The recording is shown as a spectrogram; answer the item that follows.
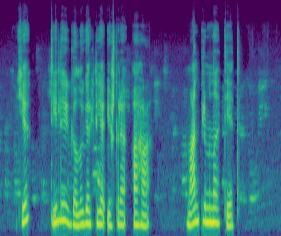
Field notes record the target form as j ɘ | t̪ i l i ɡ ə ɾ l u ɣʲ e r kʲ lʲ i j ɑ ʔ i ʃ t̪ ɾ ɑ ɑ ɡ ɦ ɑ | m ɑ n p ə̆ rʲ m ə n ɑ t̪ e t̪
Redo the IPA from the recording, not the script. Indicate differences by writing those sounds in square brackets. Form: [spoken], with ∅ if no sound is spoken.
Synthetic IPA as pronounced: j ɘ | t̪ i l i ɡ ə [∅] l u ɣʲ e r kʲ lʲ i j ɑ ʔ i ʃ t̪ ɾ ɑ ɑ [∅] ɦ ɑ | m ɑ n p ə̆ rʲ m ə n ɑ t̪ e t̪

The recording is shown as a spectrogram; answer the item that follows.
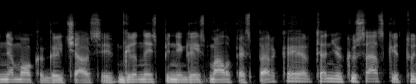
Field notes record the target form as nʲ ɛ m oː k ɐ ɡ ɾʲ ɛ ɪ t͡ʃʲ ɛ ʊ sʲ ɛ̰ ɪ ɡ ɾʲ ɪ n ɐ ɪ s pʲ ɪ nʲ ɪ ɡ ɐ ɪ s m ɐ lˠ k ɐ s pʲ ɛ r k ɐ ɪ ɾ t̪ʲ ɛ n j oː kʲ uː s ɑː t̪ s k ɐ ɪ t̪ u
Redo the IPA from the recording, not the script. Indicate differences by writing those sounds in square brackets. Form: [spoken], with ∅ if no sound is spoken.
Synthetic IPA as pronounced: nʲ ɛ m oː k ɐ ɡ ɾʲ ɛ ɪ t͡ʃʲ ɛ ʊ sʲ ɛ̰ ɪ ɡ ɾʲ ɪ n ɐ ɪ s pʲ ɪ nʲ ɪ ɡ ɐ ɪ s m ɐ lˠ k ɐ s pʲ ɛ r k ɐ ɪ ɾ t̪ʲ ɛ n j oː kʲ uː s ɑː [∅] s k ɐ ɪ t̪ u

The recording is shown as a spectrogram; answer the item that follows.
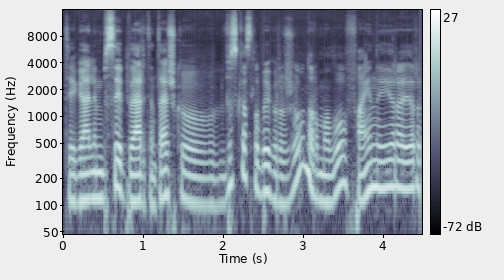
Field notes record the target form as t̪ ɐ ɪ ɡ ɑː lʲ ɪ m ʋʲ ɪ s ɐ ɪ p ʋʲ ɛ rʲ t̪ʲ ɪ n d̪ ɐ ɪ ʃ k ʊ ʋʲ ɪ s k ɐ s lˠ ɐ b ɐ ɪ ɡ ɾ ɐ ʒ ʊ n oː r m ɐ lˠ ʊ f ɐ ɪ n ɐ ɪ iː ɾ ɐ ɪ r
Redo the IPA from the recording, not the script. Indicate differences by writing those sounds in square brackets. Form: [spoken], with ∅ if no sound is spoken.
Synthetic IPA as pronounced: t̪ ɐ ɪ ɡ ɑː lʲ ɪ m ʋʲ ɪ s ɐ ɪ p ʋʲ ɛ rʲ t̪ʲ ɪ n [t̪] ɐ ɪ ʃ k ʊ ʋʲ ɪ s k ɐ s lˠ ɐ b ɐ ɪ ɡ ɾ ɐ ʒ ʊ n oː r m ɐ lˠ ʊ f ɐ ɪ n ɐ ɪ iː ɾ ɐ ɪ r

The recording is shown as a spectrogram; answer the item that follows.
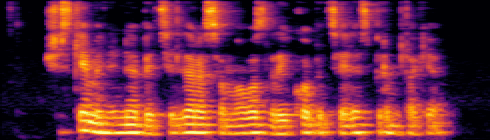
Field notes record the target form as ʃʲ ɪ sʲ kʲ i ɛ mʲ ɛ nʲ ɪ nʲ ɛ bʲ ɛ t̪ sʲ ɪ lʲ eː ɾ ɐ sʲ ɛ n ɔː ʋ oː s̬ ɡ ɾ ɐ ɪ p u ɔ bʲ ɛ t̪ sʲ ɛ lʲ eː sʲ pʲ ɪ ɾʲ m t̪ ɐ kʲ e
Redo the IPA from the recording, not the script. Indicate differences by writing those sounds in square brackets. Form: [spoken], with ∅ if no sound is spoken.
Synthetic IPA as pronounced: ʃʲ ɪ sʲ kʲ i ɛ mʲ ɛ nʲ ɪ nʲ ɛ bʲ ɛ t̪ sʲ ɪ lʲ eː ɾ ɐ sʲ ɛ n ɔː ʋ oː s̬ ɡ ɾ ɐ ɪ [k] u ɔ bʲ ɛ t̪ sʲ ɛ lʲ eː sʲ pʲ ɪ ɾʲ m t̪ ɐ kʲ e

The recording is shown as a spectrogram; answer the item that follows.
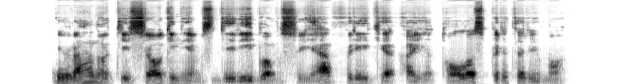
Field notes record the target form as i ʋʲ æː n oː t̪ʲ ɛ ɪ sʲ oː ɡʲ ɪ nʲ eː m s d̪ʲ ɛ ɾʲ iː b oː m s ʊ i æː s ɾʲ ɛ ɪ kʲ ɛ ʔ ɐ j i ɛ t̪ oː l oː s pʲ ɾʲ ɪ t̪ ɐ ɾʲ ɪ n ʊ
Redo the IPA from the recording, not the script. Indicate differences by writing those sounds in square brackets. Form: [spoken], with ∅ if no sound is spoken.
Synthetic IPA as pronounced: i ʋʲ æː n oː t̪ʲ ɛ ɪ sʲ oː ɡʲ ɪ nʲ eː m s d̪ʲ ɛ ɾʲ iː b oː m s ʊ [j] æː [f] ɾʲ ɛ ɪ kʲ ɛ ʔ ɐ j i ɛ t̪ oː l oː s pʲ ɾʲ ɪ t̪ ɐ ɾʲ ɪ [m] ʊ

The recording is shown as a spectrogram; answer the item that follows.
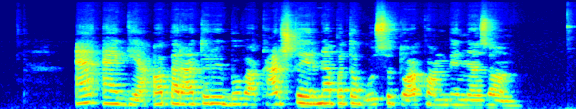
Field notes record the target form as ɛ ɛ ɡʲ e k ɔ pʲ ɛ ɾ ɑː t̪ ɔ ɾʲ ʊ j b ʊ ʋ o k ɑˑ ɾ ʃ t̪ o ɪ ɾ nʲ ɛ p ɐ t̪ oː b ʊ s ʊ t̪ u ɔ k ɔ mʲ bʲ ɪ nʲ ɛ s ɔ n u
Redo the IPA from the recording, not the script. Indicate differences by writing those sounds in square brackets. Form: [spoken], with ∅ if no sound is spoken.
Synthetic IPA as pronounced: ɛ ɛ ɡʲ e [ʔ] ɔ pʲ ɛ ɾ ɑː t̪ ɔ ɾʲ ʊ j b ʊ ʋ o k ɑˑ ɾ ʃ t̪ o ɪ ɾ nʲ ɛ p ɐ t̪ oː [ɡ] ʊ s ʊ t̪ u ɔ k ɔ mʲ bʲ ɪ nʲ ɛ [z] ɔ n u

